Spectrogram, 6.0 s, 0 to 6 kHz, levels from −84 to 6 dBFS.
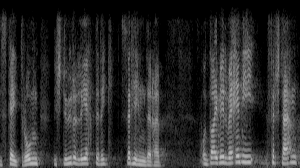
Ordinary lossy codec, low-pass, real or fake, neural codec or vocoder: Opus, 32 kbps; 5.4 kHz; fake; codec, 16 kHz in and 24 kHz out, 0.6 kbps, FocalCodec, streaming, 2048 codes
